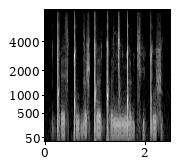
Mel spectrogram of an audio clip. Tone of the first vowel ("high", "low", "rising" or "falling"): low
